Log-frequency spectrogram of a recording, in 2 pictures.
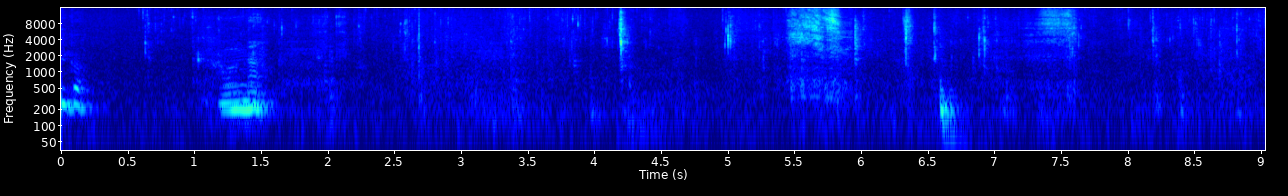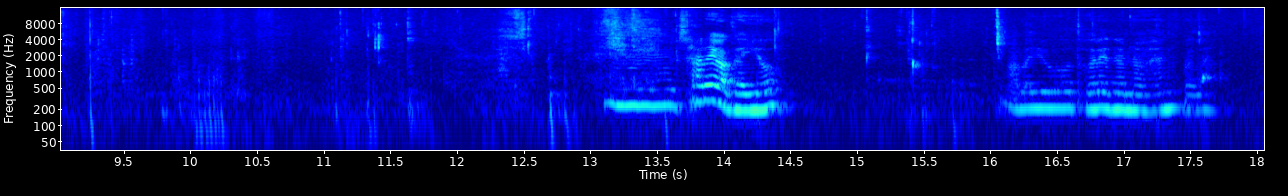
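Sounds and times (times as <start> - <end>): people chewing meat: 0.5 - 13.1, 14.4 - 16.2.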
